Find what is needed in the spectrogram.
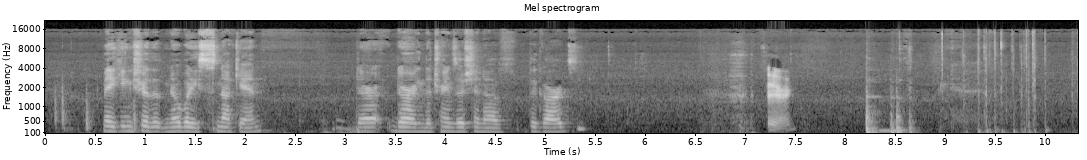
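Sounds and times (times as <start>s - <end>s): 
speech: 0.6s - 2.3s, 3.1s - 5.5s, 7.2s - 7.6s
typing on a computer keyboard: 9.0s - 10.3s.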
